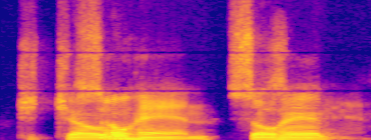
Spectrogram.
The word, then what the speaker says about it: Sohan: to put Brown or Jeremy how do you pronounce his last name? Sohan. Sohan at the 5 and go small, and that's what they've done.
